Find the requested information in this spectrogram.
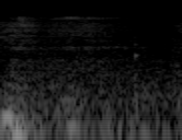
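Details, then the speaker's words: Dog snoring while resting, described as a loud habitual snorer: one brief, low, rumbling snort, then quiet room noise. "she snores so loud I think she sleeps with her eyes open sometimes because sometimes she snores and she's looking at me think I'm offending her"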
